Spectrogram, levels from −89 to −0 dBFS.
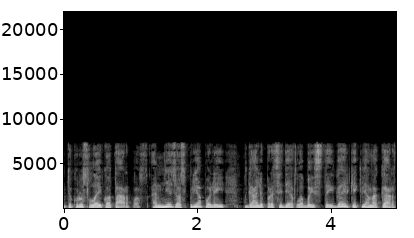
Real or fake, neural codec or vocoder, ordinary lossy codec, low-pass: real; none; MP3, 48 kbps; 7.2 kHz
